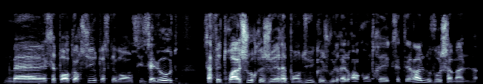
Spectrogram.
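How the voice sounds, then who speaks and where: A man's voice: medium pitch, steady tone, brisk, no room sound. A middle-aged man talks casually on a livestream in an informal, rambling and hesitant way. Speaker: live streamer. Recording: dull, lo-fi sound.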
